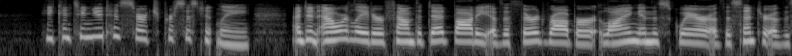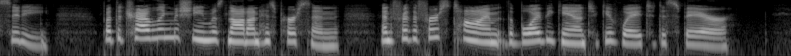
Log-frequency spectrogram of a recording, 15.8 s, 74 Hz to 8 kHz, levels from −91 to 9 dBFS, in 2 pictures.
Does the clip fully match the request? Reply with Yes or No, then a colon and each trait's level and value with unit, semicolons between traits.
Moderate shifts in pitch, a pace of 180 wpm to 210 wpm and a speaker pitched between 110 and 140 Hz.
No: average, 4.0 semitones; average, 185 wpm; very high, 255 Hz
